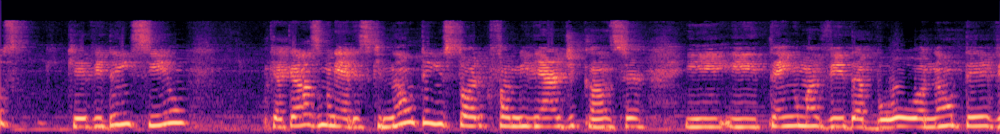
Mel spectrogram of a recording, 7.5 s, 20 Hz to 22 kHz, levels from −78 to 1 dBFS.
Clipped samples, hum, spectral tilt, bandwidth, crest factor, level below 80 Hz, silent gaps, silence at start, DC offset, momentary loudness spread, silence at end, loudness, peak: under 0.1%; none; -3.5 dB/octave; 12 kHz; 10 dB; -60 dBFS; none; 0 s; under 0.1%; 7 LU; 0 s; -11 LUFS; -2 dBFS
